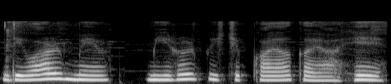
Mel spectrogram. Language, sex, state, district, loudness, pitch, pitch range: Hindi, female, Arunachal Pradesh, Papum Pare, -14 LUFS, 210 Hz, 205-225 Hz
